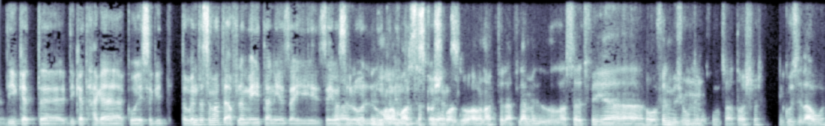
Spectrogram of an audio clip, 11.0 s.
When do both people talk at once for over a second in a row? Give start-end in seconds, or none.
4.5-6.1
